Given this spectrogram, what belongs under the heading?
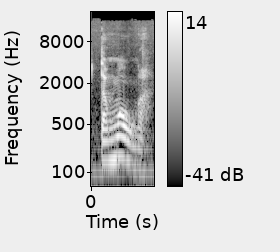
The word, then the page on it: Tamouga: Futuna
